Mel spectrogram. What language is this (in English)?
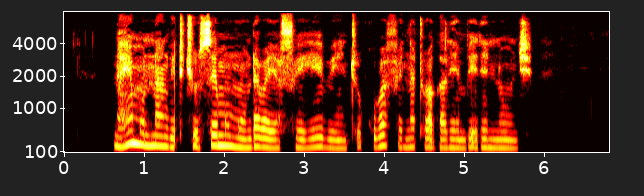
Ganda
